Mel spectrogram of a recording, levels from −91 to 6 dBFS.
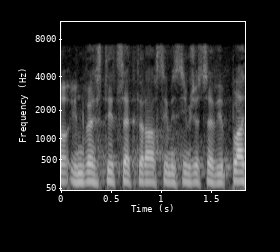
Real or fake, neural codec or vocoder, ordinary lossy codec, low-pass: fake; codec, 16 kHz, 4 kbps, X-Codec, WavLM features, trained on Multilingual LibriSpeech; MP3, 96 kbps; 7.2 kHz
